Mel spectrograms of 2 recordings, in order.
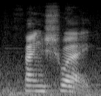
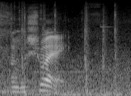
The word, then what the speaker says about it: feng shui: Fang shui. Fang shui? Shui is reasonably close. Feng shui. But yes, I've heard it pronounced something like that.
